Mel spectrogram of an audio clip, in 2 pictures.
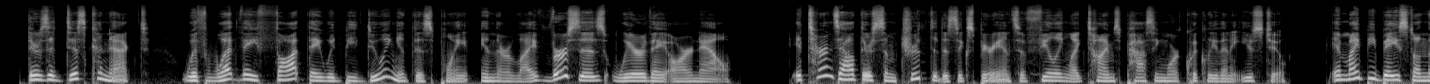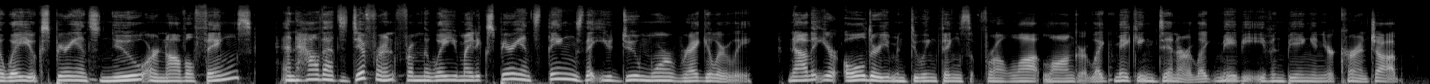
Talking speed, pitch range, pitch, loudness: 195 wpm, 155-200 Hz, 175 Hz, -20 LUFS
